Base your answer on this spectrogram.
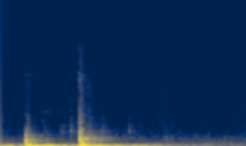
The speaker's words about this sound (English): Maybe he's still asleep. Knock a little louder. You knock on the door again.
